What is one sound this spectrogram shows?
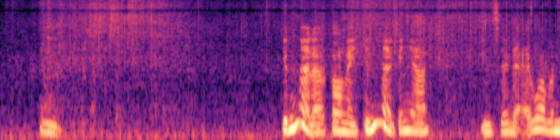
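Metal tongs clatter against the grill and shells.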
